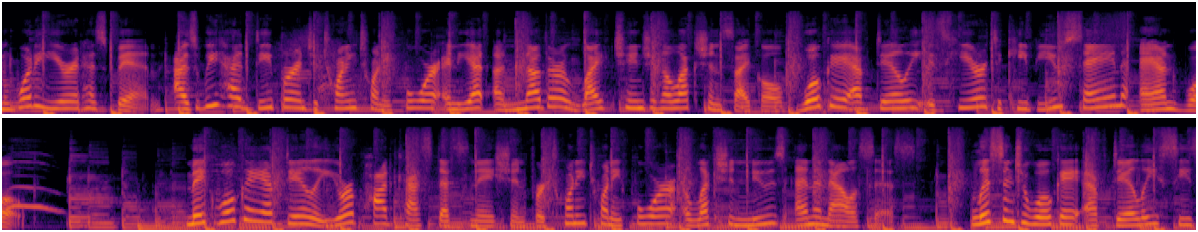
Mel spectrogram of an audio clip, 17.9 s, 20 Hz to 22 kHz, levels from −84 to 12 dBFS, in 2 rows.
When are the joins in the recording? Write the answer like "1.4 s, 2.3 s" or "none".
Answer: none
